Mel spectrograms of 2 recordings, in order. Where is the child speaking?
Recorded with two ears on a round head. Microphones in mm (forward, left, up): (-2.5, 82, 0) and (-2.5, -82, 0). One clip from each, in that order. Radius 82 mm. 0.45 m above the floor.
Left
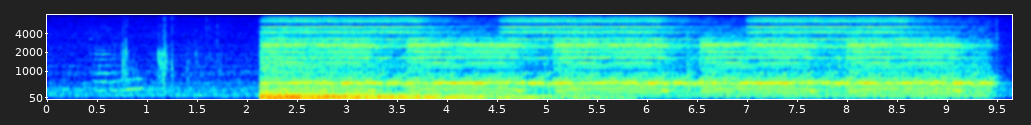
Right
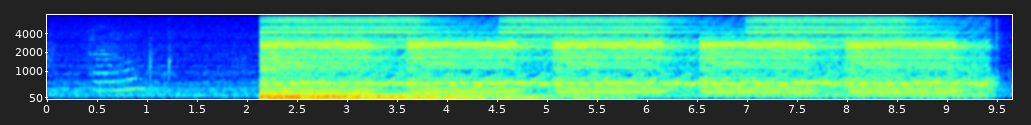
45° right (ahead or behind), 3.5 m.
